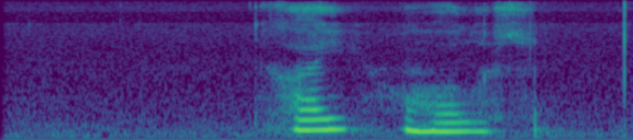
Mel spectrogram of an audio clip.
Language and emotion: Russian, sad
